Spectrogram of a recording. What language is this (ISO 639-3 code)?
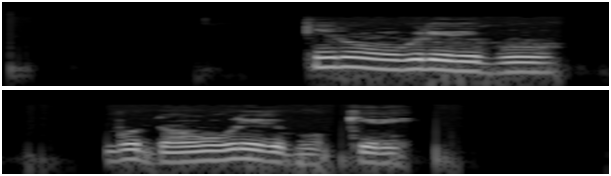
bba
